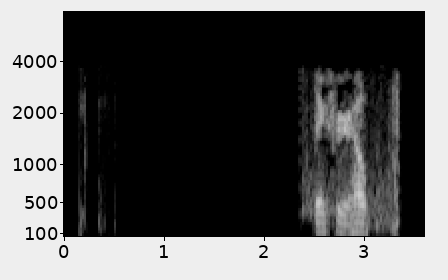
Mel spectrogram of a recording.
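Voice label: Incident Tac 1, Scanner audio recording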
